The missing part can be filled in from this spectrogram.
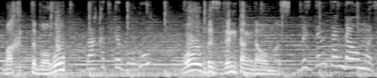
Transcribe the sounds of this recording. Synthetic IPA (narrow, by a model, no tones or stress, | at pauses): bɑqə̥t̪ːəbo̞lˠu | bɑqət̪ːəbo̞lˠu | wo̞lˠbɪzd̪ɪŋt̪ʰɑɴd̪ɑwəməz̥bɪzd̪ɪŋt̪ʰɑɴd̪ɑwəməz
